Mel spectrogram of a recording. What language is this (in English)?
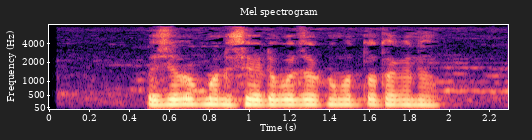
Bangla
